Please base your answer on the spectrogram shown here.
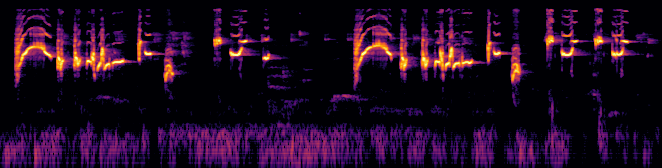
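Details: Oriental magpie-robin song aimed at provoking other magpie-robins, with strong arched whistles, fast twittering runs and sharp chips, repeated in phrases over about ten seconds.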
